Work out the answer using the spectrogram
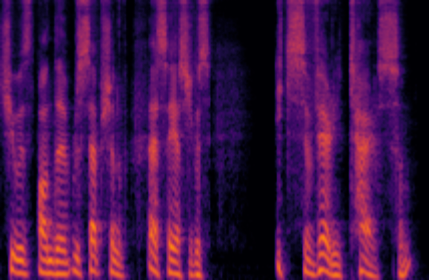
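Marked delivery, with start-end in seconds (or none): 2.7-4.1 clumsy, poorly done put-on Swedish accent. Quoting the SAS receptionist, in a bad Swedish accent. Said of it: "You need to work on that accent".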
